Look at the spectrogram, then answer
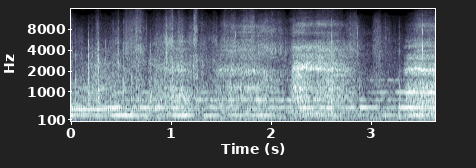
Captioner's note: breathes heavily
